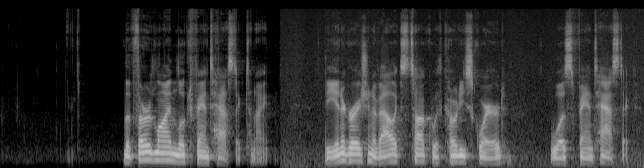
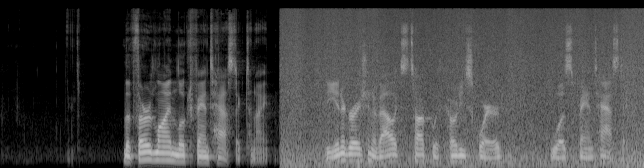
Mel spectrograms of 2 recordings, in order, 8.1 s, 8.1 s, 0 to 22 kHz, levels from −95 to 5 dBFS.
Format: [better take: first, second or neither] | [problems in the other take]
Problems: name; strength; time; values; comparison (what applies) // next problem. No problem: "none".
first | hiss; loud; from 3.5 s on; 7 dB below the speech; faint in the first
